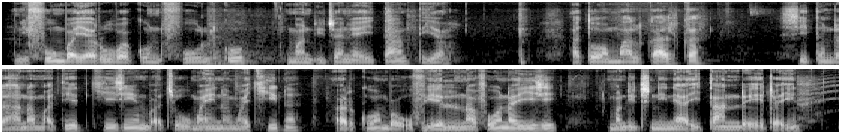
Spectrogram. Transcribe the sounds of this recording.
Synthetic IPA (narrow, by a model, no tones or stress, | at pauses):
nifumbəjaɾuvəkuniv̥ulukumaɳɖ͡ʐiʈ͡ʂəniait̪anid̪̥iə | at̪oammalukalikə | sit̪uɳɖ͡ʐanəma̰t̪et̪i̥kʰizimba̰t͡suumajnəmakʰinə | a̰ɾikuəmbaṵvelinəfonəizi | maɳɖ͡ʐiʈ͡ʂininia̰ḭt̪aniɖ͡ʐḛɦḛʈ͡ʂa̰ḭni̥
